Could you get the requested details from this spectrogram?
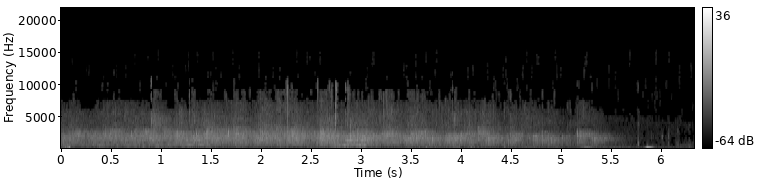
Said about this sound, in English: Let's give him a hand.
